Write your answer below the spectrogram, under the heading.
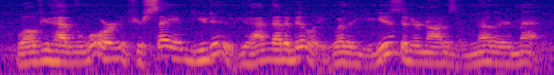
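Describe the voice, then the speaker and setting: A man talks at a fairly quick pace with lively intonation and a dark, mellow, somewhat breathy tone. Light background noise can be heard. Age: 40s. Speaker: pastor. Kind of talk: devotional bible teaching. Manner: halting, many fillers. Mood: earnest, calm. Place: home room. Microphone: webcam.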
